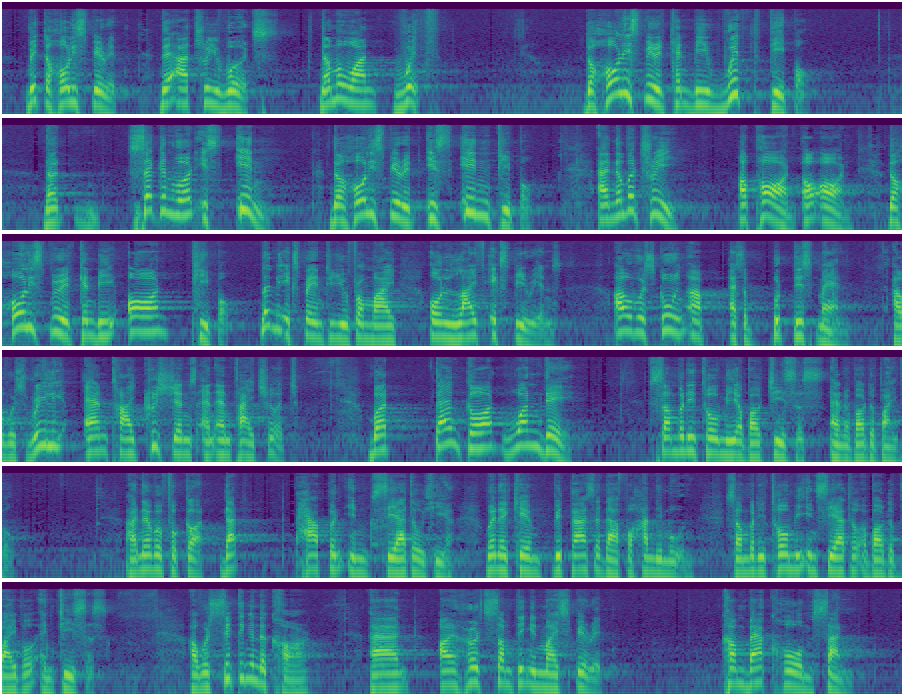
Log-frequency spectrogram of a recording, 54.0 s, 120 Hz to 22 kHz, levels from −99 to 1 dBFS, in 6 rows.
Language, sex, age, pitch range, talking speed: English, male, 50-69, 160-230 Hz, 135 wpm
